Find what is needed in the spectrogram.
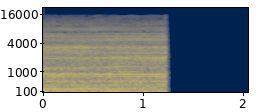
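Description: Single-phase electric motor, freshly rewound with copper wire in place of its original aluminium winding, running unloaded on a test run with a steady hum. The sound cuts off abruptly just over a second in.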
